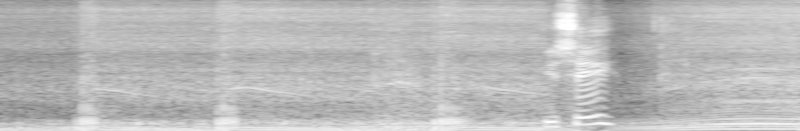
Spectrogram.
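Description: A BMW R nineT Scrambler boxer-twin motorcycle engine idles with a low, steady throb and periodic louder pulses, while someone speaks briefly over it near the end.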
